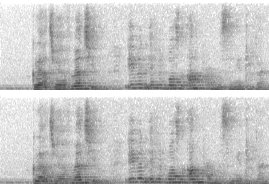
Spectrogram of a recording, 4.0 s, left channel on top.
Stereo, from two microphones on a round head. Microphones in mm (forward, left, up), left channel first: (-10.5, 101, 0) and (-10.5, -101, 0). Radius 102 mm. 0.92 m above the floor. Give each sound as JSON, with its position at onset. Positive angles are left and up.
{"t": 0.5, "sound": "a woman speaking", "side_deg": 60, "distance_m": 1.4}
